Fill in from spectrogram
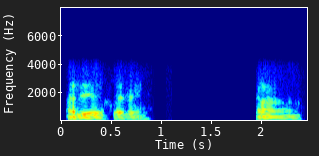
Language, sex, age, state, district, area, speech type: Malayalam, male, 18-30, Kerala, Kasaragod, rural, conversation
